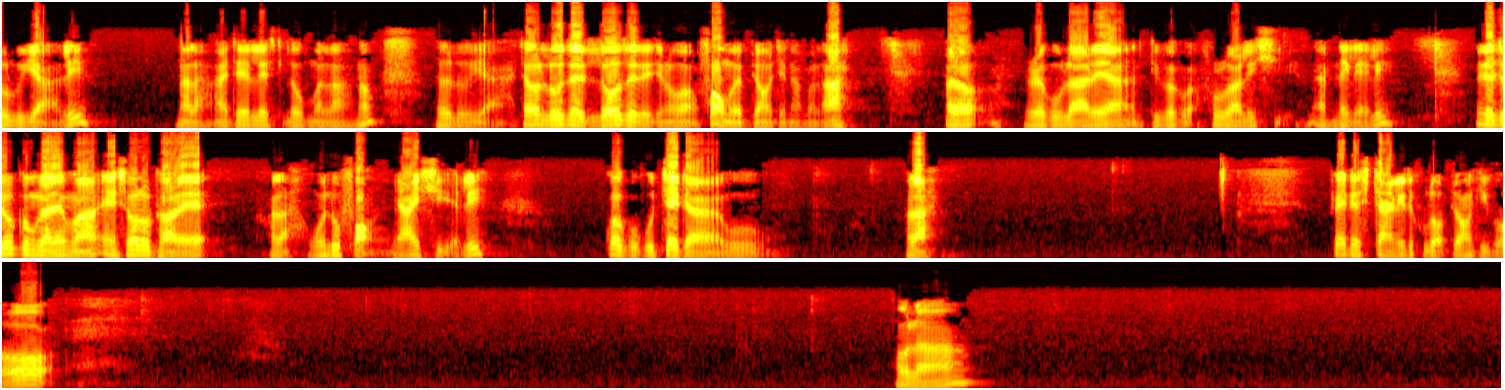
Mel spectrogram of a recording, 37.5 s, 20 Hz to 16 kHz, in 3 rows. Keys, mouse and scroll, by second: 5.4-8.5 middle drag, 10.7-13.7 drag, 19.3-20.0 scroll down 4, 20.0-25.2 middle drag, 26.0-26.5 scroll up 1, 26.5-28.3 shift+middle drag, 28.3-31.2 drag, 31.2-32.0 scroll up 5, 32.0-33.7 shift+middle drag, 33.7-36.8 drag.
